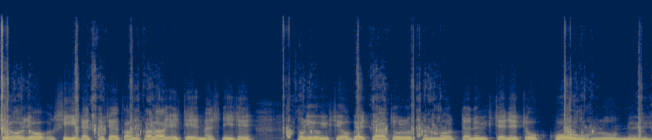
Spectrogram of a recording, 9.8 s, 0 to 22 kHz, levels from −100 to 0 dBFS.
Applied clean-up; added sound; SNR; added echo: neural mask model RNNoise.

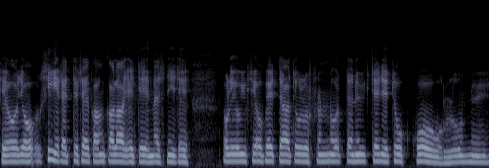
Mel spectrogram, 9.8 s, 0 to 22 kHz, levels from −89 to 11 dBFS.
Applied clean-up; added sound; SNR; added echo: none; none; none; none.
